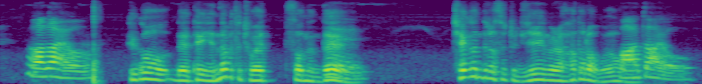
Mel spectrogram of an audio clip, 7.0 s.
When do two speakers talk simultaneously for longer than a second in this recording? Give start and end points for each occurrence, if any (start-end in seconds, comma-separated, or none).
none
